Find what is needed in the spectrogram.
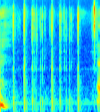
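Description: A throat clear, then a string of light clicks and taps from ink swatch cards being handled and set down on a wooden tabletop.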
